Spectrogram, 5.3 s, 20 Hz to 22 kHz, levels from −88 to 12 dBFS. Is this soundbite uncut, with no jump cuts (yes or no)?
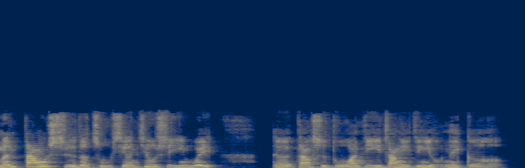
yes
